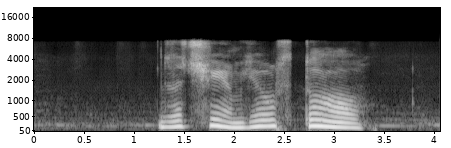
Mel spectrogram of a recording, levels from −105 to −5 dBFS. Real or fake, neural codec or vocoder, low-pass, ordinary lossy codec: fake; codec, 16 kHz, 4 kbps, X-Codec, HuBERT features, trained on general audio; 7.2 kHz; Opus, 64 kbps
